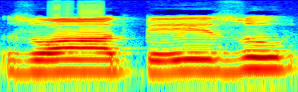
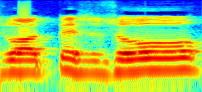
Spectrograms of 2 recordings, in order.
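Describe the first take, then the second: First: The final syllable has a pure 'oo' vowel. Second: The final syllable has an 'oh' vowel. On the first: The speaker calls it right. "ज़ू ना पढ़े" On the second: The speaker calls it wrong. "तो ये मजहूल पढ़ा जाएगा जो कि गलत है"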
